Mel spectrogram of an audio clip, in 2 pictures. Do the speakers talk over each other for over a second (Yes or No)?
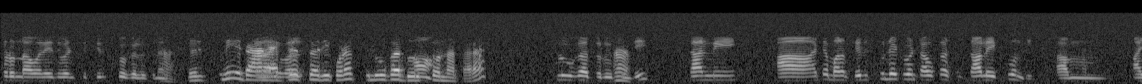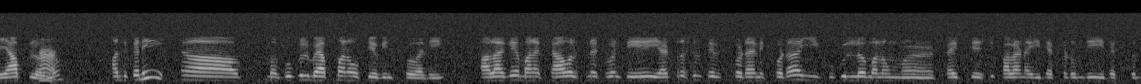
No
